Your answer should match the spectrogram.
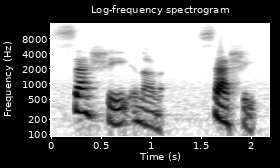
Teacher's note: അവിടെ ആ T silent ആണ്, അതുകൊണ്ട് സാഷേ എന്ന് മാത്രം പറഞ്ഞാൽ മതി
